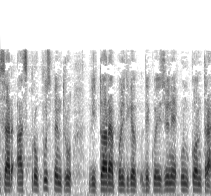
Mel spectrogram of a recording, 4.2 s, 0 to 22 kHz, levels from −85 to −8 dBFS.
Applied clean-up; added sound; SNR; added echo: none; none; none; none.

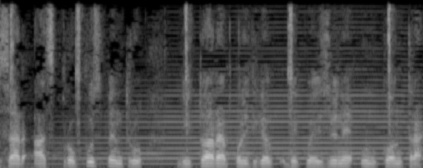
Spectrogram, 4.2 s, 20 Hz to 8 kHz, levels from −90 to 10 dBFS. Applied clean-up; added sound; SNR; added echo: none; Brass instrument + Camera; 11 dB; none.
